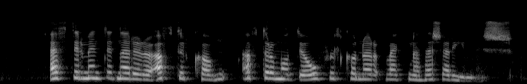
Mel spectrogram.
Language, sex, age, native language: Icelandic, female, 40-49, Icelandic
